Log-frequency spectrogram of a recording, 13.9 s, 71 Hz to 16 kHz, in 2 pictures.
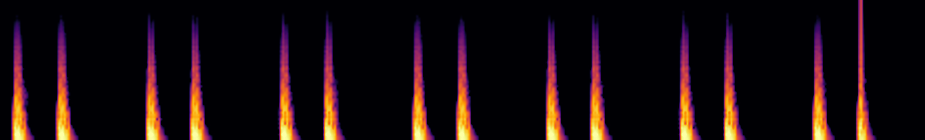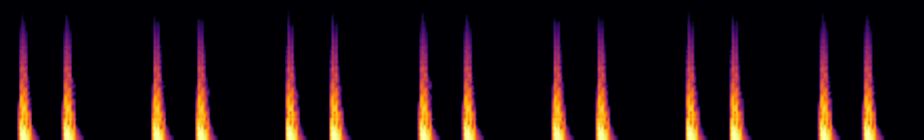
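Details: Own heartbeat heard inside an anechoic chamber: regular paired low thumps at about 60 beats a minute, a steady normal heartbeat in deep silence.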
